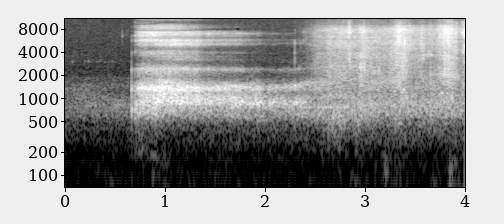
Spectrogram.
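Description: A long, loud sighing exhale close to the microphone, starting suddenly about a second in, followed by wind rushing and buffeting on the microphone.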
